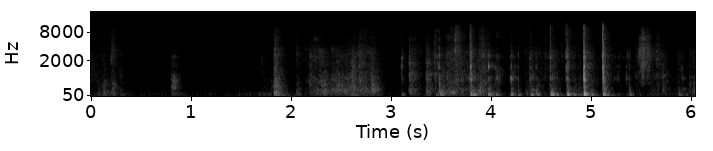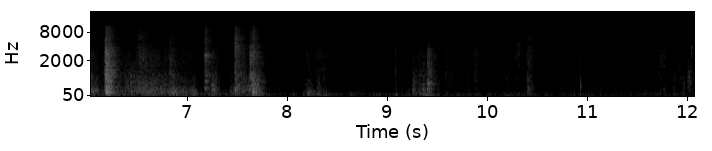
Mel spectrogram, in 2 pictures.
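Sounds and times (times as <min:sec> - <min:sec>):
fingers tapping on a plate: 0:03.5 - 0:05.2.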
